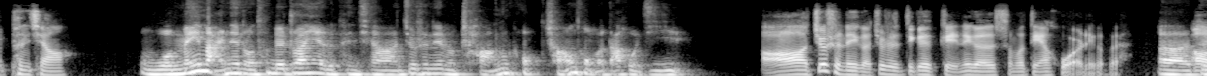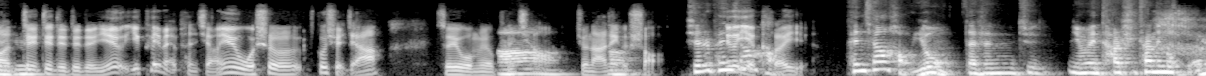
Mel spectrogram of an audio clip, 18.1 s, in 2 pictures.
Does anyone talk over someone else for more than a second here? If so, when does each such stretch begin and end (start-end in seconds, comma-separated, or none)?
12.8-15.1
